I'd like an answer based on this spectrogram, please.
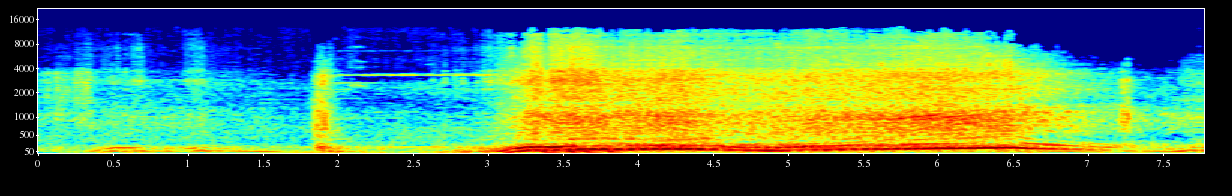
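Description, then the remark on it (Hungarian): A stolen car's engine idles quietly, then revs up loudly with rising and falling pitch as the car pulls away, a short click heard just before the acceleration; no one speaks. “Ez a kocsi honnan van? Lopott kocsi. El kell jutnunk vele, amilyen messze csak lehet.”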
